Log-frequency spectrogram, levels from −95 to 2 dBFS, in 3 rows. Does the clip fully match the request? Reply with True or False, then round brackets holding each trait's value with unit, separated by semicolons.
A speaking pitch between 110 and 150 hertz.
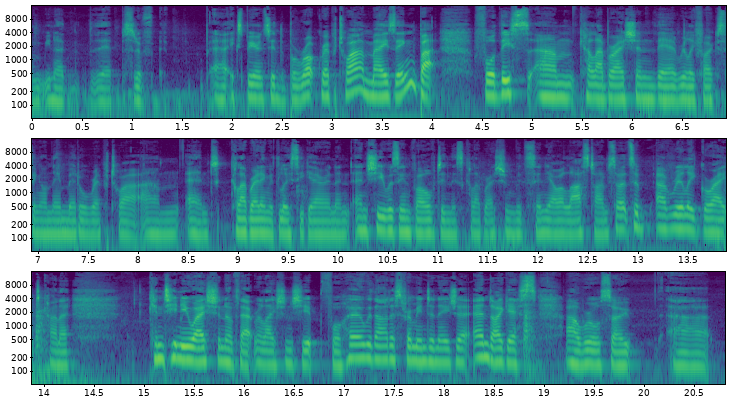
True (135 Hz)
